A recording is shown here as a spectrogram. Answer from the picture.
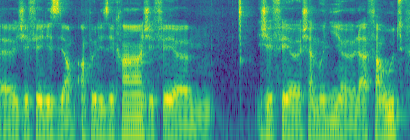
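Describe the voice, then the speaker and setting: A man with a very deep, low voice talks at a very slow pace in a monotone, flat delivery, with audible room echo. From France, Lyon. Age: 20s. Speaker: amateur trail runner, vlogger. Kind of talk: casual vlog talk. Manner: hesitant, many fillers.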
